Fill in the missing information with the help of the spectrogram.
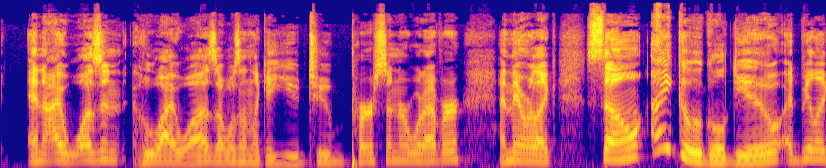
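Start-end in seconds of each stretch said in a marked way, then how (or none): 4.4-5.8 very slow, silly, stupid put-on voice. Imitating a date who says they Googled you: stupid imitation voice. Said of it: "of course not with that stupid voice".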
